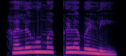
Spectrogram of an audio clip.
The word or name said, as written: ಹಲವುಮಕ್ಕಳಬಳ್ಳಿ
